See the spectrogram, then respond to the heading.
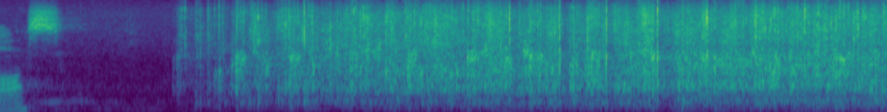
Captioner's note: applause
